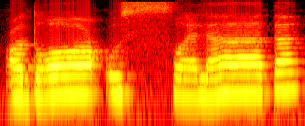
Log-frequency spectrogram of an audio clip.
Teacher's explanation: ضاد کو پر پڑھنا ہے، آگے الف ساتھ پر ہو جائے گا. اضاع عین جو ہے وہ وسط حلق سے نکلے گا، اور ساتھ ہی آپ نے صاد کی تشدید ادا کرتے ہوئے اس کو آپ نے پر پڑھنا ہے، لیکن آپ نے صلوتا نہیں کہنا.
